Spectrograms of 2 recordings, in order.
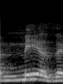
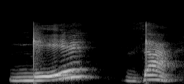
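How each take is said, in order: First: Said in the usual way. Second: "mesa" broken into me and za, each drawn out; slow, syllable by syllable. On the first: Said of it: "falando ela devagar". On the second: Shown as a demonstration. Teacher counting mouth openings in "mesa", slowly split by syllable. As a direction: say "mesa" slowly, pausing between its two syllables. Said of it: "você falando ela devagar".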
